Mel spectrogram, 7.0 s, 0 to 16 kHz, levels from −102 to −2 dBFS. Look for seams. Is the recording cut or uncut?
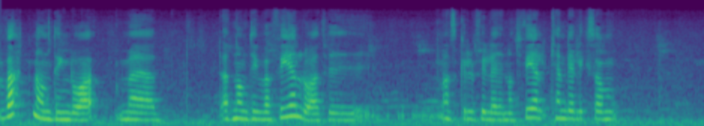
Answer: cut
